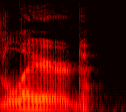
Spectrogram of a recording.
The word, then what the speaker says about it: Laird: There's no doubt how to pronounce Laird. You look at it. It's L-A-I-R-D. And we're all familiar with the word air. And it's right there in the middle, air. So you say air.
